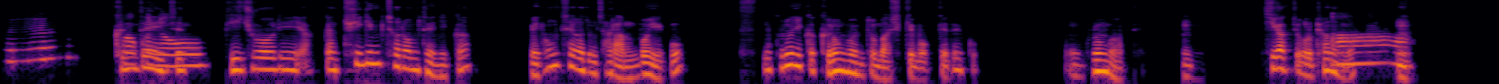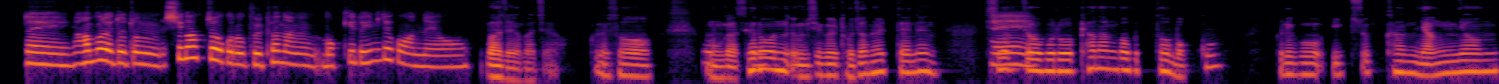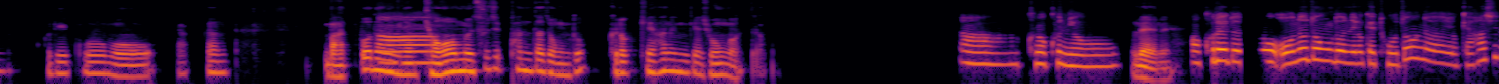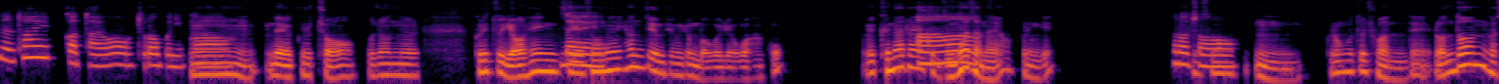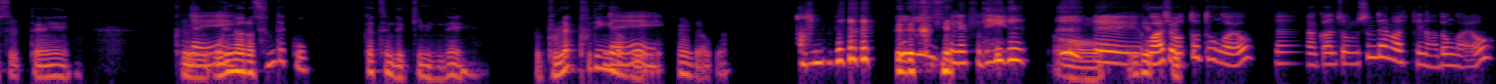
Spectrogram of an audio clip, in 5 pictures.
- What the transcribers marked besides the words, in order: other background noise; tapping; unintelligible speech; laughing while speaking: "아 블랙 푸딩"; laugh; laughing while speaking: "그게"
- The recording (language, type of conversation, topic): Korean, podcast, 한 번도 먹어보지 못한 음식에 어떻게 도전하시나요?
